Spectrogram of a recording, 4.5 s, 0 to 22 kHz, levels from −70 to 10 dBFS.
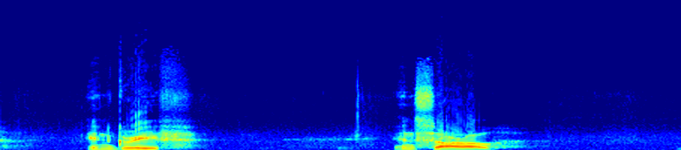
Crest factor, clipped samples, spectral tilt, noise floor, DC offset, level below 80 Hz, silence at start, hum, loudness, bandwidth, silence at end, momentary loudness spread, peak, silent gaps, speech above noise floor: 18 dB; under 0.1%; -3.5 dB/octave; -50 dBFS; under 0.1%; -58 dBFS; 0 s; none; -14 LUFS; 15 kHz; 1.1 s; 18 LU; 0 dBFS; none; 37 dB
